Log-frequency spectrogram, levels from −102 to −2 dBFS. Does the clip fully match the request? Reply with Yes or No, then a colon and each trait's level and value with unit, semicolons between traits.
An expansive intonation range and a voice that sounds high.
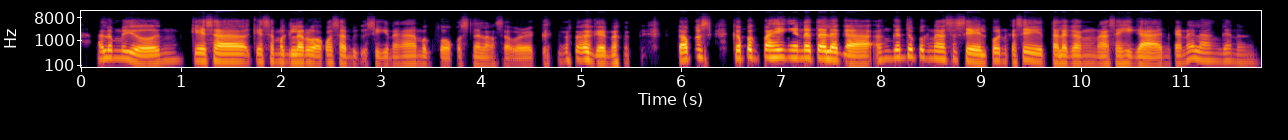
No: wide, 6.4 semitones; medium, 145 Hz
